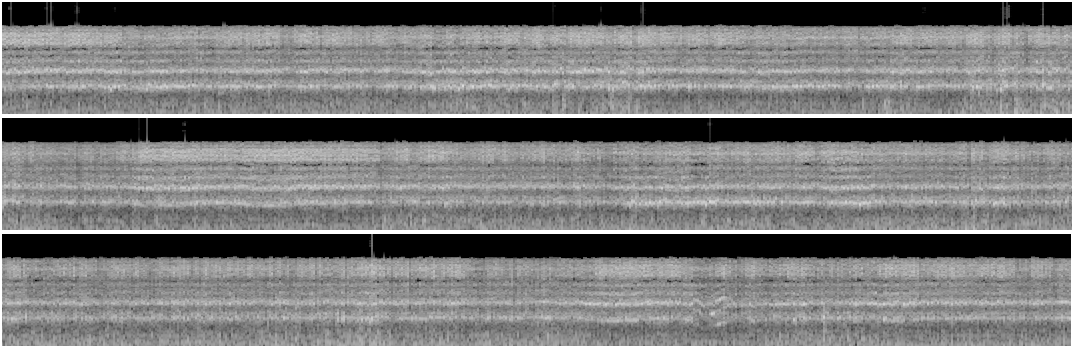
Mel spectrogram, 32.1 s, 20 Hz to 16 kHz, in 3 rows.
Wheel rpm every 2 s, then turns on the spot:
230, 230, 230, 230, 230, 240, 220, 230, 230, 230, 230, 240, 230, 230, 210, 230.
none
